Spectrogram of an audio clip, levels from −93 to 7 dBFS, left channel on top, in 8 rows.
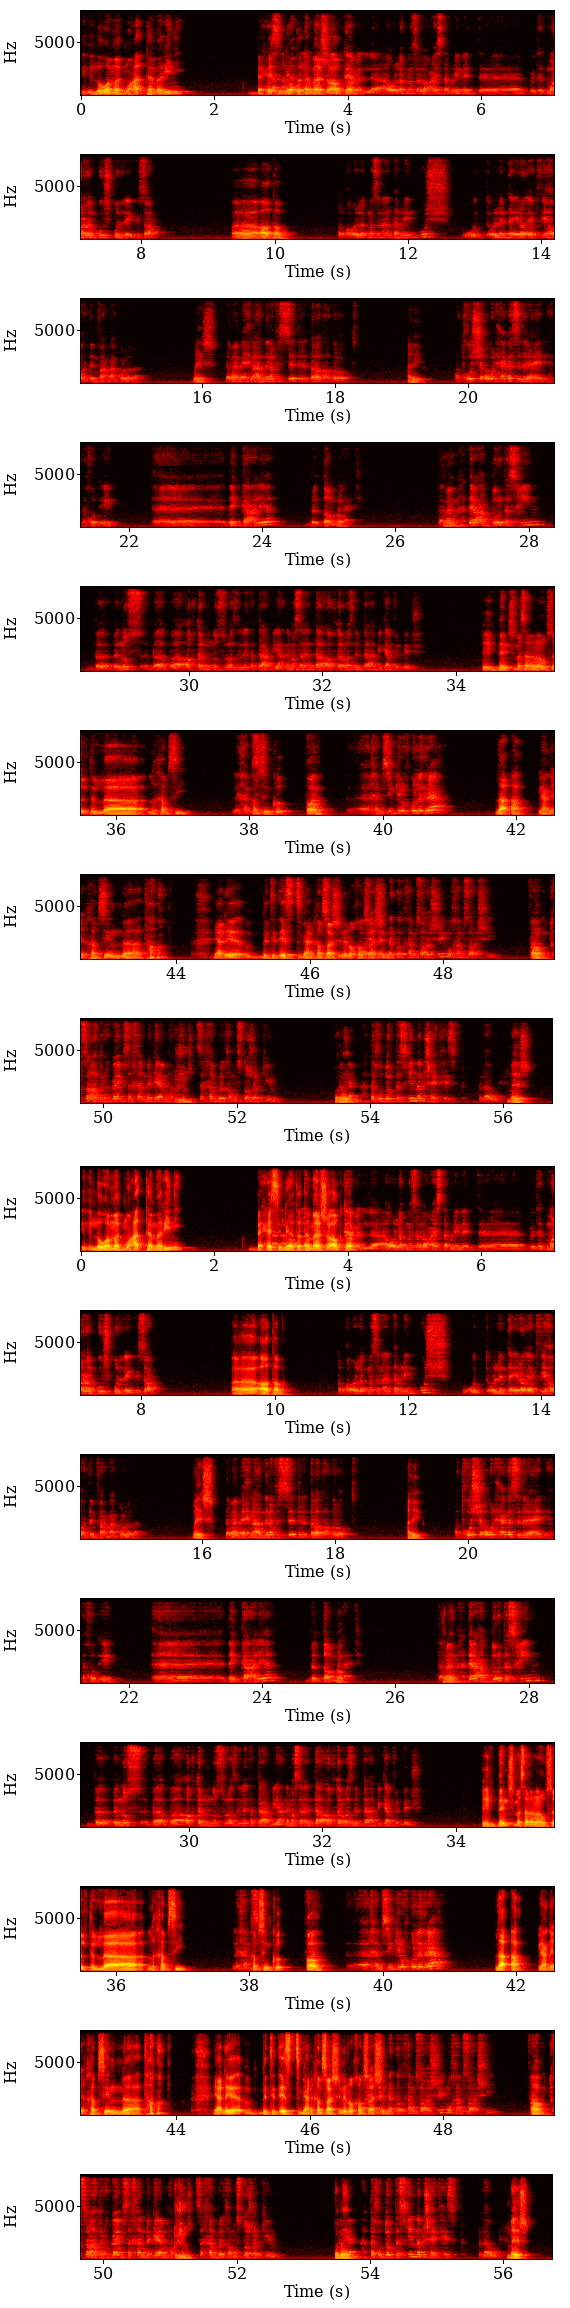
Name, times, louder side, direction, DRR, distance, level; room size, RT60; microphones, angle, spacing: voice 1, 0.0-1.5 2.5-4.1 9.4-10.2 15.9-16.2 19.1-19.3 26.7-26.9 34.4-37.1 38.1-38.5 38.9-39.1 41.7-42.1 42.3-43.8 44.3-47.2 49.3-49.5 51.1-51.3 53.5-53.7 56.1-56.4, right 6 dB, 60° right, 0.4 m, -27 dB
voice 2, 2.8-8.3 10.9-15.1 16.4-18.2 19.8-21.8 22.3-24.2 24.6-25.3 26.6-33.5 37.7-38.2 38.9-39.1 39.5-41.0 42.4-42.6 44.3-44.6 46.7-48.8 49.3-52.6 53.5-55.3 55.6-56.0, right 2 dB, 80° right, 1.4 m, -40 dB
4.4 x 3.3 x 2.2 m
head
